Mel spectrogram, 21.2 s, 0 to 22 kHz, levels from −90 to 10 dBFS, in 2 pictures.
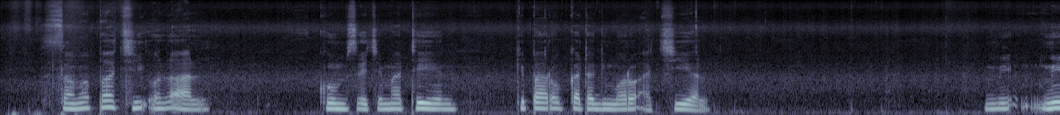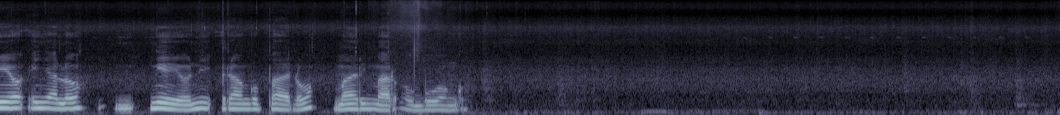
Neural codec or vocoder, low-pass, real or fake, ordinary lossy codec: vocoder, 44.1 kHz, 128 mel bands every 512 samples, BigVGAN v2; none; fake; none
